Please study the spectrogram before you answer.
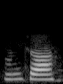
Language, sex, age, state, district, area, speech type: Nepali, female, 30-45, West Bengal, Jalpaiguri, urban, conversation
